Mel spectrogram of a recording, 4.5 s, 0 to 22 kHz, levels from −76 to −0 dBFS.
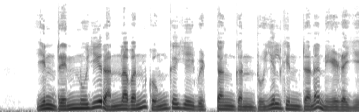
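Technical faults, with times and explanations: Nothing stood out as a technical problem on listening to this speech recording.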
